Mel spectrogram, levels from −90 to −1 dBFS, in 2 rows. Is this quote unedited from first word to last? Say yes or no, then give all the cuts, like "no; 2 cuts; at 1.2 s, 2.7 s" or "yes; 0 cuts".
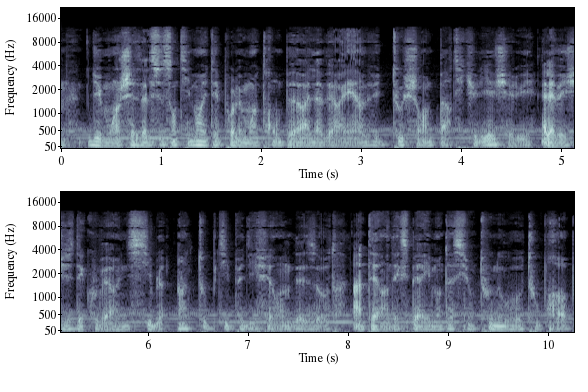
yes; 0 cuts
